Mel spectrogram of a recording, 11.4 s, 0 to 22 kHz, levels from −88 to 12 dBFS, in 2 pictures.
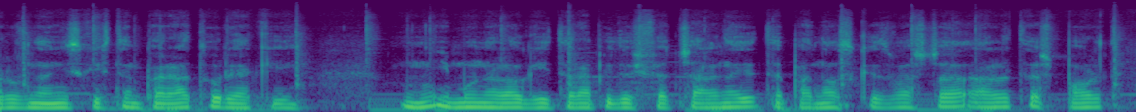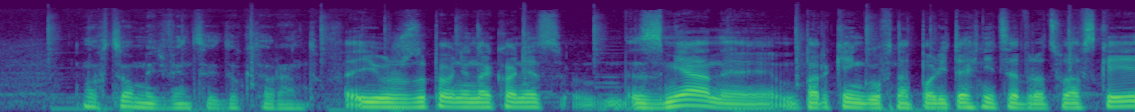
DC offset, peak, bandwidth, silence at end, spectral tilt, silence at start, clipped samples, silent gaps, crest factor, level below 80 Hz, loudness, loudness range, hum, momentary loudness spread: under 0.1%; -2 dBFS; 15.5 kHz; 0 s; -6.5 dB/octave; 0 s; under 0.1%; none; 18 dB; -44 dBFS; -20 LUFS; 7 LU; none; 11 LU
